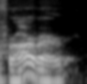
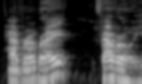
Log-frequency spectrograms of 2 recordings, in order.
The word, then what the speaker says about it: Favreau: And I'm very disappointed, because John Favreau, I know I said the name wrong. He wrote it, Favreau.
